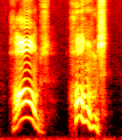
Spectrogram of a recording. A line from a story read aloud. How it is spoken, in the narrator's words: I cried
